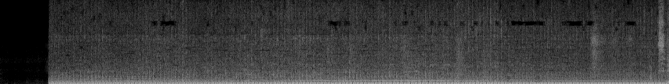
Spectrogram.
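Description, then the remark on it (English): The engine of a zero-turn lawnmower built into a homemade bulldozer called the Shatterpillar kicks in abruptly and runs at a steady, loud, droning idle with a rough mechanical rattle, uninterrupted, with no voices. “Yo, check out my bulldozer that I built out of my zero-turn lawnmower.”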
